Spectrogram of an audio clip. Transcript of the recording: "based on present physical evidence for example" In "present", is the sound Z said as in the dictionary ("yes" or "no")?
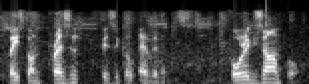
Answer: yes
